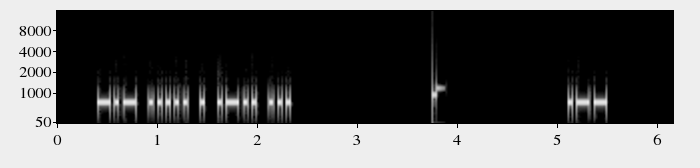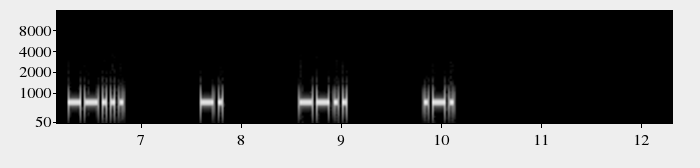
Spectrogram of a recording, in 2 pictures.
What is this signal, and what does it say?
Morse code, heard as a keyed tone, about 28 wpm, spaced as for 14 wpm, 700 Hz. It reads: K5ELS W7NZR
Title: USA Call Signs - 5 Characters - 6x Character Spacing - 28wpm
